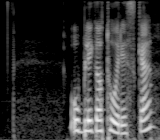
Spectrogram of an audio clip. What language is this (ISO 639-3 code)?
nor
